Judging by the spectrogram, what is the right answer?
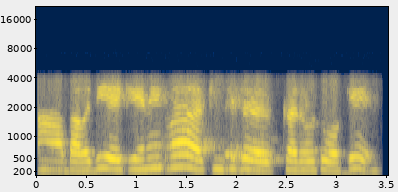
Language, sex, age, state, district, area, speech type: Sanskrit, female, 18-30, Kerala, Thrissur, urban, conversation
